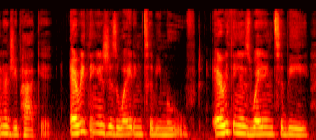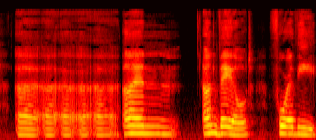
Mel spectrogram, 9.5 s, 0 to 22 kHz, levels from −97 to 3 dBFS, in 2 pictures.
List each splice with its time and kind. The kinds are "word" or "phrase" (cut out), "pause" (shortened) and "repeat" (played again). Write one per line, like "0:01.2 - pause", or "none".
0:00.9 - pause
0:03.1 - pause
0:06.5 - pause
